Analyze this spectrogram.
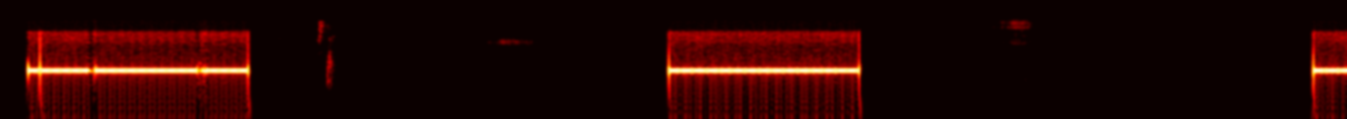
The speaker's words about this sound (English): too many rings. Even for a voicemail, it's too many rings. I would have hung up already.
